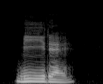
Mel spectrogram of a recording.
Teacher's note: Let's do another example with the word 미래, meaning future. Here, the 리을 consonant is between the vowels E and 에, so it will have more of an R sound. Let's say it together, 미래.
